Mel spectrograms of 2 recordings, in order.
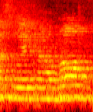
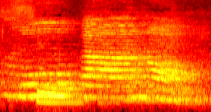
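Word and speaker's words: Soekarno: saya apa Iya apa penyebutan suekarno bukan suekarno bukan seokarno tetapi Sukarno o dan e itu ada adalah ejaan lama u ejaan ejaan lama dan kamu harus tahu kalau itu membacanya U Oke S Karno membacanya Sukarno Nama orang dulu menggunakan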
